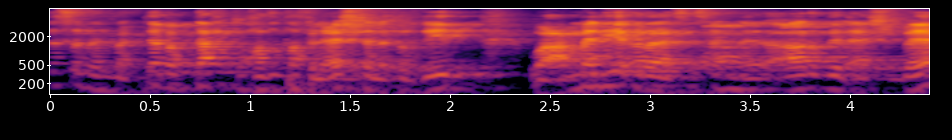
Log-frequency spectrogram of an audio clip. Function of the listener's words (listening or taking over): listening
